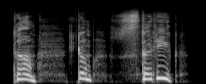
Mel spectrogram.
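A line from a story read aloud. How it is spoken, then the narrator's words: Stammering yell. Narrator (Russian): заикаясь, вопил он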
